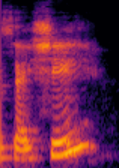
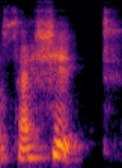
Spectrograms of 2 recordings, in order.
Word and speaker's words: sachet: i'll just grab one sachet you know the word sake how do you pronounce that remember to pronounce it with silent t not sashit because that is not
